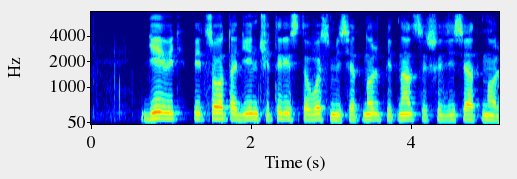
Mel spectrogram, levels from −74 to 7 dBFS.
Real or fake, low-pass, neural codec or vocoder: real; 7.2 kHz; none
